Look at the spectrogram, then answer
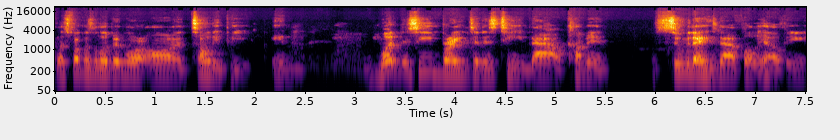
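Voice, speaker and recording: A man's voice: mid-range voice, poor audio. A man hosting a casual soccer podcast, chatting about the game and putting questions to his fellow panelists. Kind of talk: casual sports chat.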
